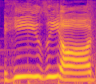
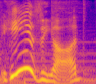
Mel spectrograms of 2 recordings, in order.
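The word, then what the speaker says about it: Hesiod: said you should read H pronounce he OD he odd he is the source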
